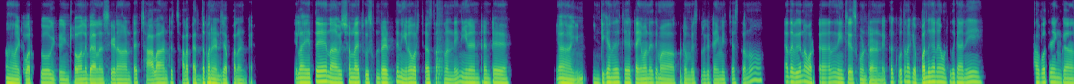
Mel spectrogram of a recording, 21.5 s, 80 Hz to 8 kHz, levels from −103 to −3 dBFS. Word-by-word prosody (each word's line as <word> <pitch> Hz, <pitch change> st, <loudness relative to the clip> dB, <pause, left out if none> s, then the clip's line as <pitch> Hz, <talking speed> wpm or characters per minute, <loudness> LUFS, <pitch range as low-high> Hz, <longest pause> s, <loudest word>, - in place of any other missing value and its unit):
ఆ! -, -, +4 dB, 0.2 s
ఇటు 95 Hz, -, -10 dB
వర్కు, 115 Hz, +4 st, -2 dB, 0.2 s
ఇటు 100 Hz, +1 st, -7 dB
ఇంట్లో 95 Hz, +2 st, -7 dB
వాళ్ళని 105 Hz, +1 st, +2 dB
బ్యాలెన్స్ 100 Hz, 0 st, +2 dB
చేయడం 100 Hz, 0 st, +1 dB
అంటే 100 Hz, +3 st, -3 dB, 0.2 s
చాలా 100 Hz, +3 st, +1 dB
అంటే 110 Hz, +1 st, -3 dB
చాలా 105 Hz, +2 st, -1 dB
పెద్ద 95 Hz, 0 st, -1 dB
పనండి 105 Hz, -4 st, +4 dB
జెప్పాలంటే. 95 Hz, 0 st, -3 dB, 0.9 s
ఇలా 125 Hz, +1 st, +4 dB
అయితే 120 Hz, +5 st, +3 dB, 0.2 s
నా 125 Hz, -, +5 dB
విషయంలో 125 Hz, +3 st, +1 dB
అయితే 125 Hz, 0 st, -1 dB
చూసుకునే‌టట్టయితే 120 Hz, +3 st, 0 dB
నేనూ 115 Hz, +1 st, +3 dB
వర్క్ -, -, -3 dB
చేస్తానండి. 110 Hz, -1 st, -1 dB
నేనేంటంటే 120 Hz, -1 st, +1 dB, 1.2 s
యాహ్! 115 Hz, -3 st, +5 dB
ఇన్ 105 Hz, +1 st, -3 dB, 0.3 s
ఇంటికనేది 125 Hz, +3 st, +2 dB
టె 120 Hz, -, +2 dB, 0.2 s
టైం 105 Hz, 0 st, +3 dB
అనేది 110 Hz, +1 st, -1 dB
మా 105 Hz, -, +1 dB, 0.3 s
కుటుంబస్తులకి 100 Hz, +1 st, -4 dB
టైం 100 Hz, 0 st, -2 dB
ఇచ్చేస్తాను. 110 Hz, -, -6 dB, 0.7 s
అదే 135 Hz, 0 st, +1 dB
విధంగా 140 Hz, +3 st, +1 dB
నా 140 Hz, -, +1 dB
వర్క్ 115 Hz, +1 st, -4 dB
అనేది 120 Hz, +3 st, -2 dB
నేను 115 Hz, -1 st, 0 dB
చేసుకుంటానండి. 95 Hz, -3 st, -1 dB
కాకపోతే 125 Hz, +3 st, -3 dB
నాకు 130 Hz, -4 st, -1 dB
ఇబ్బందిగానే 135 Hz, +6 st, +3 dB
ఉంటది 120 Hz, +1 st, -3 dB
కానీ 120 Hz, +3 st, +1 dB, 1.3 s
కాపోతే 125 Hz, +1 st, 0 dB
ఇంకా 115 Hz, -1 st, -1 dB
110 Hz, 135 wpm, -23 LUFS, 100-120 Hz, 1.3 s, నా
